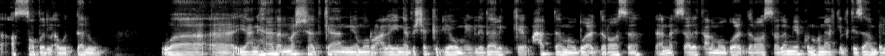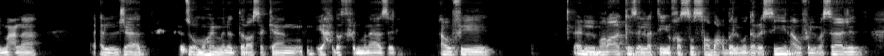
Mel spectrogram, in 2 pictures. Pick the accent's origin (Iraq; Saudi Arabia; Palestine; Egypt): Palestine; Gaza City, Gaza Strip; moved away as an adult; مولود بغزه عشت حياتي كلها بغزه وربيت بغزه بشوارع غزه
